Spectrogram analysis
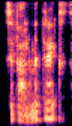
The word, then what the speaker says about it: cephalometrics: When we want to pronounce the whole word, cephalometrics, cephalogram, cephalometric analysis, cephalostat, we usually use the C sound. But when we use the abbreviation, we say CEF.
